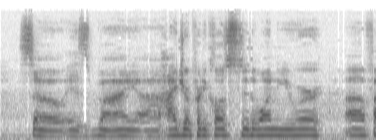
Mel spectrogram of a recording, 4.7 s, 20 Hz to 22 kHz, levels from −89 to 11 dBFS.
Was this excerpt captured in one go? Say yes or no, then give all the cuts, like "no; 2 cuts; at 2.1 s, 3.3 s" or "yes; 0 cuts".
yes; 0 cuts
